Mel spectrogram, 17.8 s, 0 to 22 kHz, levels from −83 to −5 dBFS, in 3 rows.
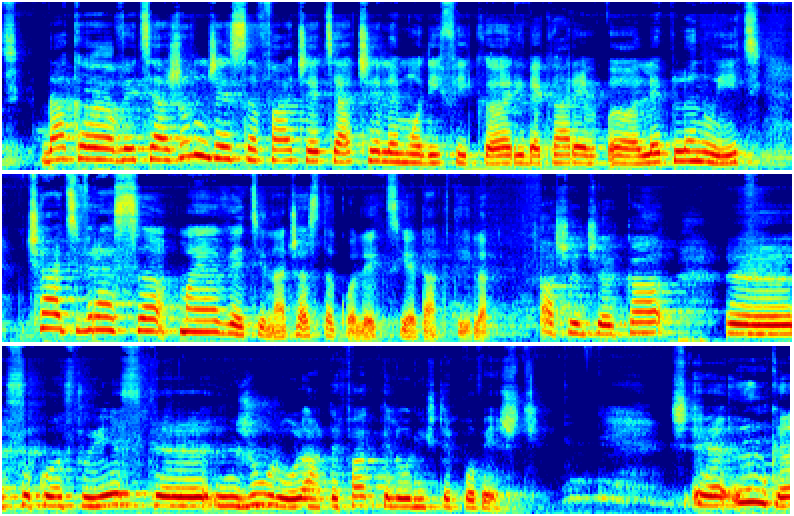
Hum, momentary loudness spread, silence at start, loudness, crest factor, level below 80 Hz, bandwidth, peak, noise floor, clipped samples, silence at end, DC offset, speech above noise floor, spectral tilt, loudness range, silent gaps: none; 11 LU; 0 s; -17 LUFS; 10 dB; -48 dBFS; over 20 kHz; -6 dBFS; -41 dBFS; under 0.1%; 0 s; under 0.1%; 25 dB; -5.5 dB/octave; 5 LU; none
